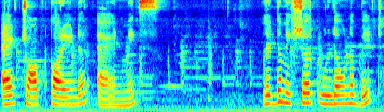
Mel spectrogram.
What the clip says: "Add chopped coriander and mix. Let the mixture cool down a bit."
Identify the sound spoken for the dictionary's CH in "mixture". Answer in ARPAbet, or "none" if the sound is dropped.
CH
